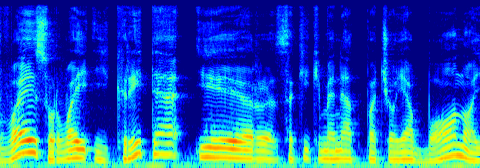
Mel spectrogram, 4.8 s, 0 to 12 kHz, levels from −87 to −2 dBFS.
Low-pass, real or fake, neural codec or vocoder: 10.8 kHz; real; none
